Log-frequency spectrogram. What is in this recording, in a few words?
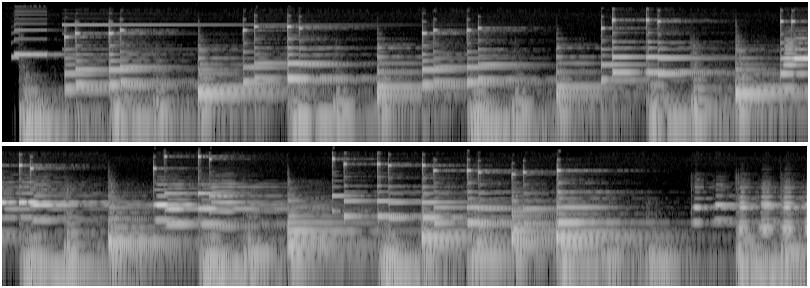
Music Box Dance Of The Hours; Baby Einstein Playtime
